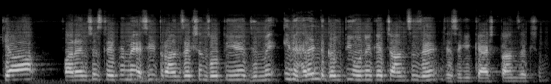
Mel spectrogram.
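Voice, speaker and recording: A male teacher giving a live online class, speaking slowly and deliberately, repeating key lines, quizzing students and mixing Hindi with English. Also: high-pitched, fairly bright tone, slight background noise, rough recording. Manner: mixes Hindi and English, calls students kids.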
